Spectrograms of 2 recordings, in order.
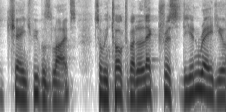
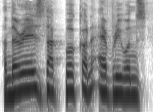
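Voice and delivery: ordinary talk

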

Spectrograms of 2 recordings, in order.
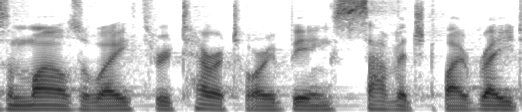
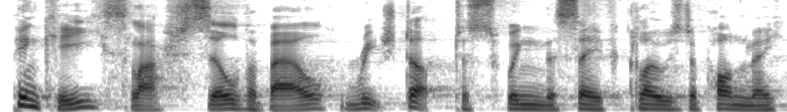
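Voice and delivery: ordinary delivery, nothing marked

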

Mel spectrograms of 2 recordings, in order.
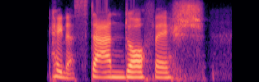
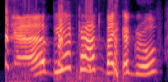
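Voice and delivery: put-on a rough, higher, louder stab at a Newcastle accent; attempted Newcastle accent; 9 semitones higher, 5 dB louder than usual. Friend asks for a Newcastle accent, a hammed-up try. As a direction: have a go at a Geordie Newcastle accent and ham it up. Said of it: "That's the extent of my Newcastle accent".

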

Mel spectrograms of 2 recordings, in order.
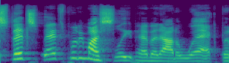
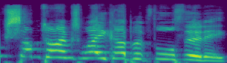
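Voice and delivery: indignant shout; 7 semitones higher than usual. Real, not acted. Defending herself, raised voice.

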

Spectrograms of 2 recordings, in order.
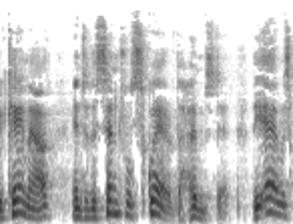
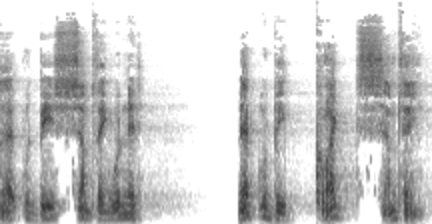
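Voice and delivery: mad hunter, menacing. A narrator's reading. Oxshott pictures Nicholas as a trophy, gloating. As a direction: savour the threat like a madman.

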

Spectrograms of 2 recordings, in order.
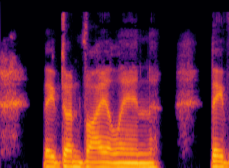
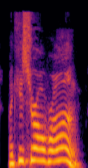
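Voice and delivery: higher, incredulous at every wrong answer; exasperated disbelief; 10 semitones higher than usual. Retold or imitated. Dad finding the math all wrong, incredulous. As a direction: throw up your hands at the homework.

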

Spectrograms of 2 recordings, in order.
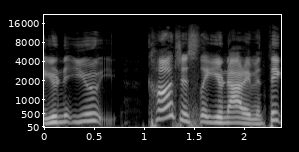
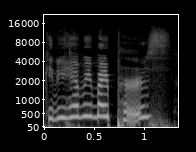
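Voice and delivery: higher, prim grandma ask; 12 semitones higher than usual. Pretend. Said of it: "I'll just be like".

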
